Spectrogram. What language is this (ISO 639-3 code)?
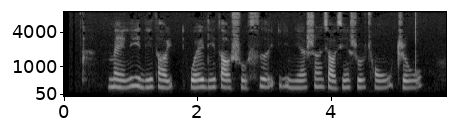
zho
